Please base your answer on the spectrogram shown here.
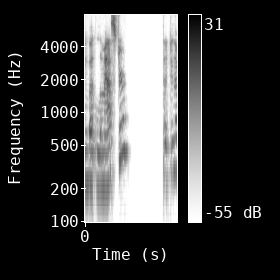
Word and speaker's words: Lemaster: double check um that I was have been pronouncing your name correctly but Lemaster does that do that right yeah okay perfect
